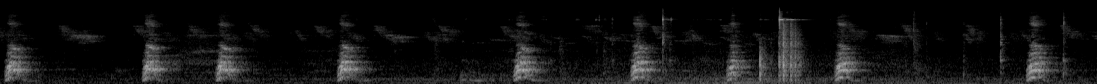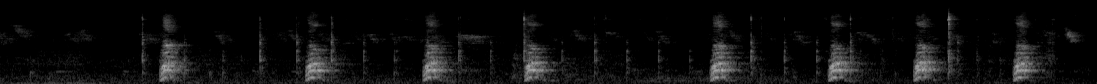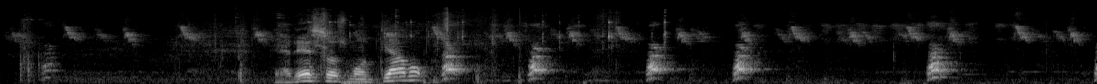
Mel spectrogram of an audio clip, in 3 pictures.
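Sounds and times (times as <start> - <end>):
dog barking: 0.0 - 0.5, 1.4 - 2.5, 3.4 - 3.8, 5.1 - 5.5, 6.3 - 6.6, 7.2 - 7.6, 8.4 - 8.7, 10.2 - 10.6, 12.6 - 12.9, 14.0 - 14.4, 15.2 - 15.6, 16.2 - 16.6, 18.0 - 18.4, 19.2 - 20.4, 21.1 - 21.5, 26.3 - 27.6, 28.4 - 29.7, 31.2 - 31.7.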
